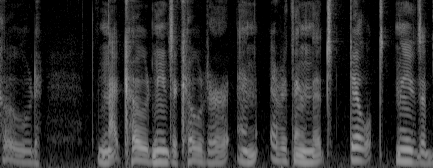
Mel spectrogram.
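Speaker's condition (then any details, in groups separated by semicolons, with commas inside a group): Cerebral palsy; has had speech therapy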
